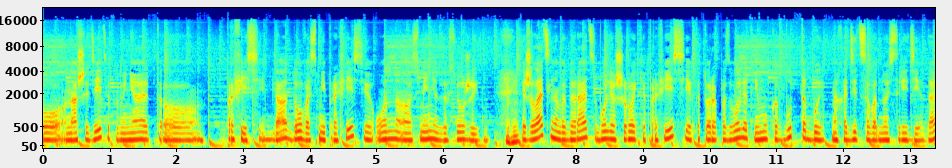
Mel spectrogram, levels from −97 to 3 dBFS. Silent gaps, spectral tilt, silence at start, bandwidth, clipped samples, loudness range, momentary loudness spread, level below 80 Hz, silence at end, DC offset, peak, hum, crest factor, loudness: none; -5.5 dB/octave; 0 s; 17 kHz; under 0.1%; 2 LU; 4 LU; -32 dBFS; 0 s; under 0.1%; -2 dBFS; none; 14 dB; -16 LUFS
